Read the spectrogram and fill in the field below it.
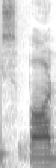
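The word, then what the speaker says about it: spot: फिर बीच में अगर ओ दिया है ना जो यह ओ दिया इस ओ का उच्चारण देखो बड़ा आ निकलेगा। क्या निकलेगा? बड़ा आ। यहां देखो स्पॉट दिया। स्पॉट माने जगह होता है।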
